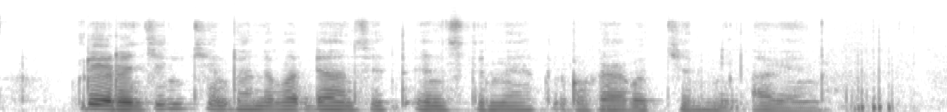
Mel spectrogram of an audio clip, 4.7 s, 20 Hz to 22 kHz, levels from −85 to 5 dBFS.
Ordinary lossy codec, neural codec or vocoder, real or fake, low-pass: none; codec, 44.1 kHz, 7.8 kbps, Pupu-Codec; fake; none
